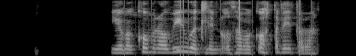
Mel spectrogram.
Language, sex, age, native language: Icelandic, female, 40-49, Icelandic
